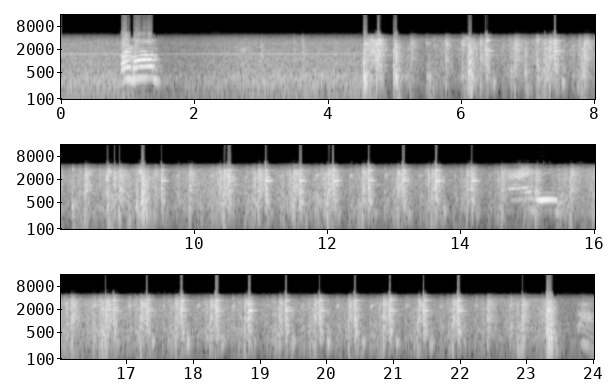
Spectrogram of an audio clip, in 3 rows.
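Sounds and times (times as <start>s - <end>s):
rapid knocks and clanks: 4.5s - 23.6s.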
